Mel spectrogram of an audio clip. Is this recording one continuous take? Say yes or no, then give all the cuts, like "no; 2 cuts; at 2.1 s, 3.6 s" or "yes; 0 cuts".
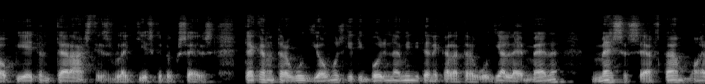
yes; 0 cuts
